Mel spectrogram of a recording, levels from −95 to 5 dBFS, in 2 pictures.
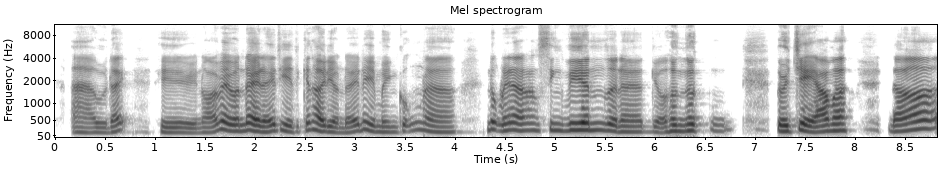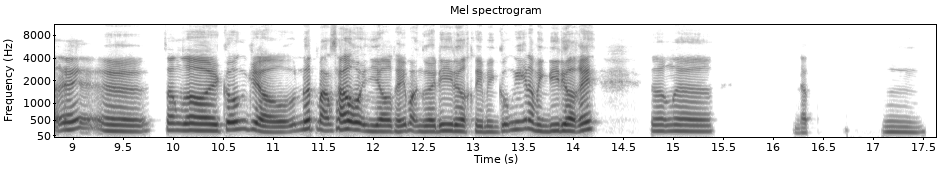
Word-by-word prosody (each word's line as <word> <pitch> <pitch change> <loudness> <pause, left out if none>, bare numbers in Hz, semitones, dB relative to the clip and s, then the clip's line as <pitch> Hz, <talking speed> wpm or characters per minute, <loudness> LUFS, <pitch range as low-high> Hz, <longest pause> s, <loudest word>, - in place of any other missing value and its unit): À, 145 0 -6
ừ, 140 0 -7
đấy. 175 +7 -4 0.4
Thì 145 -2 -5
nói 145 +3 -5
về 230 -4 +3
vấn 180 0 +1
đề 185 -4 +5
đấy 165 +4 +1
thì 185 -5 -2
cái 160 +8 -7
thời 180 -5 +4
điểm 150 -3 -2
đấy 160 +6 -3
thì 210 -5 -1
mình 155 -2 -7
cũng 190 +6 -8
nà 155 -5 -4 0.3
núc 225 -3 -1
đấy 195 +3 0
là 205 -3 +2
đang 205 0 -5
sinh 200 -1 -6
viên, 210 0 +5
rồi 190 -3 +1
nà, 160 -1 -3
kiểu, 150 -2 -5
hừng 180 +1 0
hực, 195 -1 +3 0.8
tuổi 175 -1 +5
trẻ 170 -4 +5
mà. 195 +1 +5 0.4
Đó, 205 +8 +4
đấy 230 +5 -1
ừ, 180 -7 -3 0.2
xong 205 -1 -3
rồi 195 -1 +4
cũng, 230 +2 +2
kiểu, 160 -5 +1
lướt 245 +3 +2
mạng 190 -4 0
xã 225 - +1
hội 220 -5 +5
nhiều, 175 -1 0
thấy 170 +2 -2
mọi 205 -4 -4
người 170 0 -1
đi 190 +2 0
được 175 -1 0
thì 165 - -4
mình 160 -1 -9
cũng 190 +4 -4
nghĩ 230 +2 -4
là 245 - -1
mình 175 -2 -4
đi 190 +2 -2
được 185 -2 +4
ấy. 225 +4 +1 0.5
Xong, 180 0 -7
ơ, 175 -1 -5 0.8
được - - -16 0.7
ừm. 155 -1 -13
180 Hz, 210 wpm, -23 LUFS, 160-205 Hz, 0.8 s, đề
